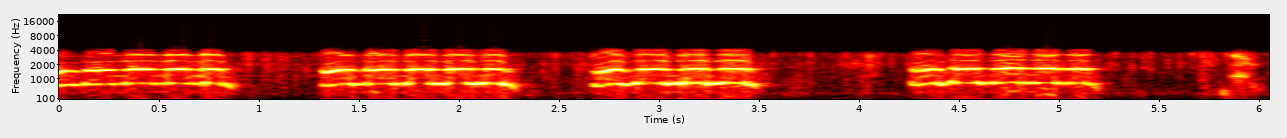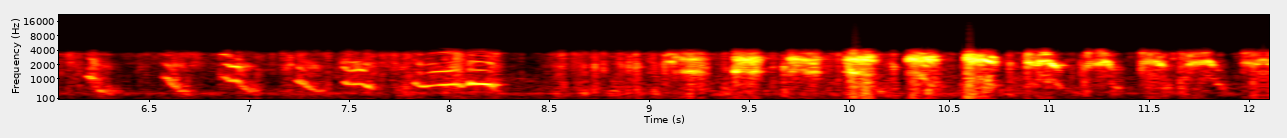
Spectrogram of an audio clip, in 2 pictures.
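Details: Female pet Amazon parrot mimicking sounds such as sirens, brakes, dogs and monsters: four loud, even, harmonic blasts of about a second each, then quick sweeping chatter and a run of rapid, harsh, bright bursts.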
